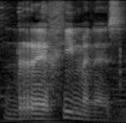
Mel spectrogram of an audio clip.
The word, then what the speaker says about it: regímenes: El plural de régimen es regímenes. El acento se desplaza al decirlo o escribirlo en plural.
